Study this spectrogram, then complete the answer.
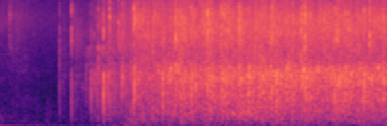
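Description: An audience claps loudly in an echoing hall.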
